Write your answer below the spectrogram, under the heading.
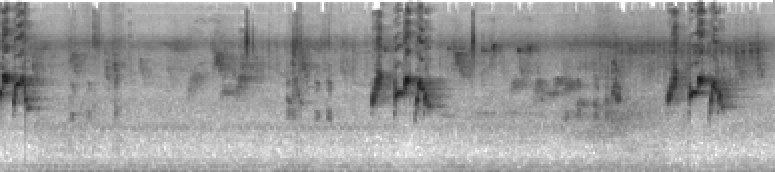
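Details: Caged red-whiskered bulbul kept as a pet, recently switched to a new food; short bright whistled phrases sweeping between mid and high pitch, given in bursts a few seconds apart over a low steady hum.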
